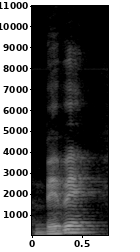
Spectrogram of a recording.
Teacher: Por ejemplo, en la palabra bebé no se pronuncia del mismo modo la primera B que la segunda. La primera B es oclusiva, mientras que la segunda B es un poquito más suave, es aproximante. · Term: alófonos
